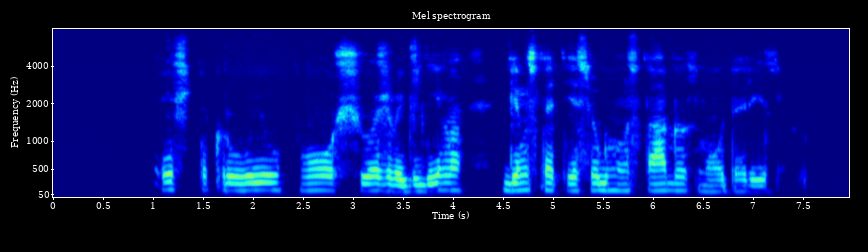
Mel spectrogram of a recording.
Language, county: Lithuanian, Vilnius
